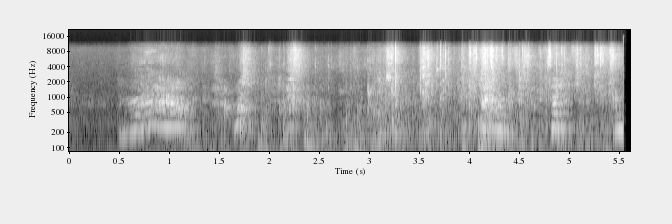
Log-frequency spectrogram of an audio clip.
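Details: Beagle and jack spaniel at rough play indoors, the grown dog refusing to leave the other alone; bursts of throaty grumbles, whiny yelps and growls tumble over each other, with thumps and scrabbling paws in a small room.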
